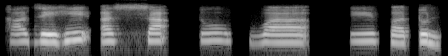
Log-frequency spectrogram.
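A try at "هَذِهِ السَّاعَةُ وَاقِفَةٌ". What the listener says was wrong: देखिए हाज़िही अस मत पढ़िए क्योंकि देखिए जिस पर एराब लगा हो उस चीज़ को पढ़िए, जिस पे नहीं लगा है उसको छोड़ दीजिए, ठीक है?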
